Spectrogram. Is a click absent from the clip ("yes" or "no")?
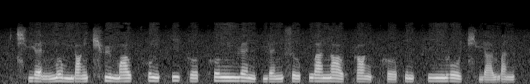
yes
